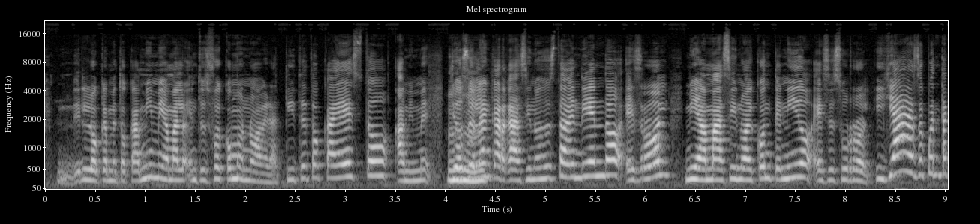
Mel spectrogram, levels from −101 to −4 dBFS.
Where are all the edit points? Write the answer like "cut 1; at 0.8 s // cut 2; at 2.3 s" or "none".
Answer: cut 1; at 3.9 s // cut 2; at 5.9 s // cut 3; at 6.3 s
